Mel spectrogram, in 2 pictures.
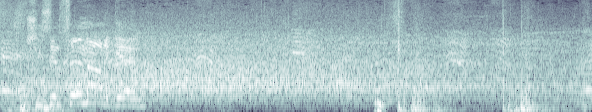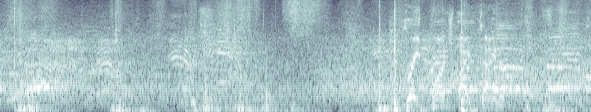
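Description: Punches thud heavily against a body.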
